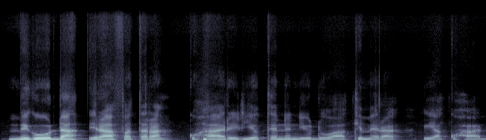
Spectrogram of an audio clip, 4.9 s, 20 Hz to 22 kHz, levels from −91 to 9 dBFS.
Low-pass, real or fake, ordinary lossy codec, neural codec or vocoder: 19.8 kHz; fake; none; autoencoder, 48 kHz, 128 numbers a frame, DAC-VAE, trained on Japanese speech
